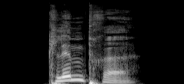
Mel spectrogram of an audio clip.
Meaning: inflection of klimpern: 1. first-person singular present 2. first/third-person singular subjunctive I 3. singular imperative
- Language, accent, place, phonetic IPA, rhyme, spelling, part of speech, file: German, Germany, Berlin, [ˈklɪmpʁə], -ɪmpʁə, klimpre, verb, De-klimpre.ogg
